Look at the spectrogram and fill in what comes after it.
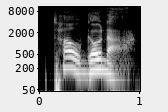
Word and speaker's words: Dalgona: Talgona. – Talgona. – Talgona. – The D is pronounced like a T.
